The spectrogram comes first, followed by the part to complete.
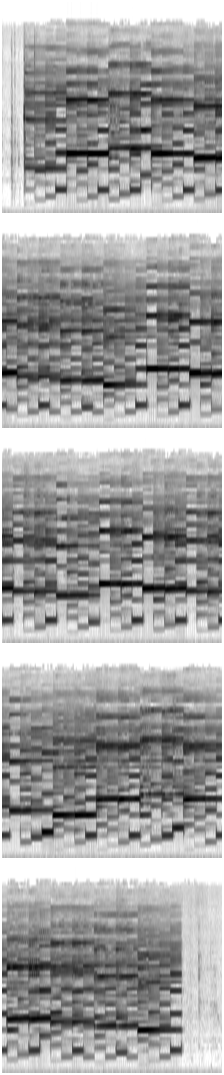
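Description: Megcos plastic musical toy telephone's sound box playing an electronic tune of short notes, set off by pressing its number nine key, over a faint low hum. The tune starts about half a second in and stops about a second before the end.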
